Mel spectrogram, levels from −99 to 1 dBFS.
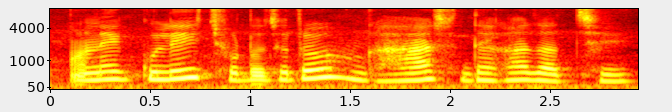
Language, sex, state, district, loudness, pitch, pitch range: Bengali, female, West Bengal, Alipurduar, -14 LUFS, 240 Hz, 225-265 Hz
